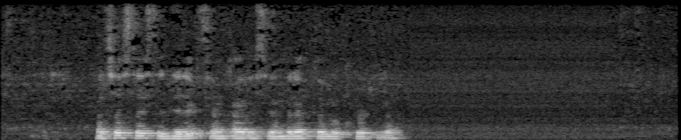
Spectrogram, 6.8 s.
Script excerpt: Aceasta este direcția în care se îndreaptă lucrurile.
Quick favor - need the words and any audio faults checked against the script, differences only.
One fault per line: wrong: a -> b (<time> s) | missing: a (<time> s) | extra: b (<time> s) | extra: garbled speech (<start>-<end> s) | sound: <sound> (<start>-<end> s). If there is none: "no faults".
no faults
